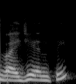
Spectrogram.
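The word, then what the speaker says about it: Vijayanti: And this is Vijanti. My name is Vijay Anti. Uh the easiest way to pronounce my name is alphabet Y alphabet J YJ.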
